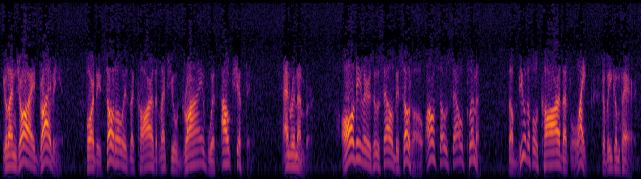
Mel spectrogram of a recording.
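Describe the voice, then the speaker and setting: A man announcing in formal, scripted vintage radio style, like a mid-century sales pitch. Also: sing-song, moderate pace, husky. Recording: tinny, band-limited old radio broadcast.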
